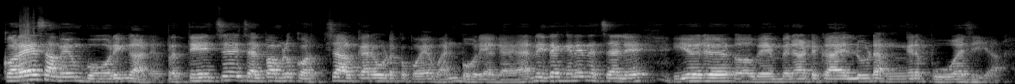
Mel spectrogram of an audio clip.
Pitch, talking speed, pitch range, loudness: 150 Hz, 130 wpm, 130-170 Hz, -18 LUFS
